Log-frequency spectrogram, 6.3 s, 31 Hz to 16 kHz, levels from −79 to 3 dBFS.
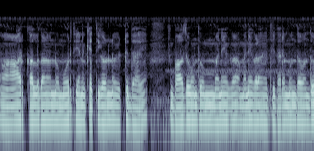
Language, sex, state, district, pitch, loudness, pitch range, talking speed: Kannada, male, Karnataka, Koppal, 105 Hz, -18 LUFS, 105-110 Hz, 115 wpm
